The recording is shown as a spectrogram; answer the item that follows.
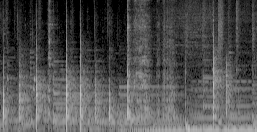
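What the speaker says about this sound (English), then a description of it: "We'll use the same technique to cut our shiitake mushrooms into strips." A knife cuts shiitake mushrooms into strips on a board, giving a run of sharp, evenly spaced chops close by, followed by softer scraping and rustling, with no talk.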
